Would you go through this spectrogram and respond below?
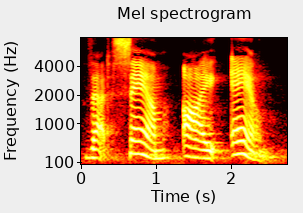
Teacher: The word am is still strong in this second foot. That means the word I is actually a weak one.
